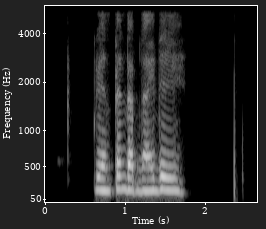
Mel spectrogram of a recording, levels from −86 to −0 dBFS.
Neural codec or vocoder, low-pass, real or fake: autoencoder, 48 kHz, 128 numbers a frame, DAC-VAE, trained on Japanese speech; 5.4 kHz; fake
